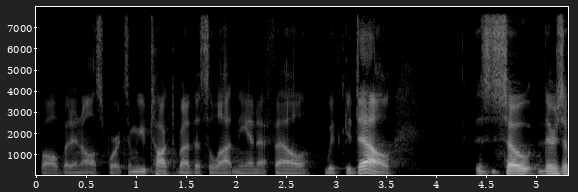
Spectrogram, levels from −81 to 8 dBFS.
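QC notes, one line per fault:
0.05 to 3.63 s, automatic gain rising: the level climbs steadily by about 8 dB over roughly three and a half seconds as the gain control, judging the input too quiet, keeps turning it up. Speech and background noise swell together, which separates this from a speaker simply getting louder. The slow, one-way ramp also sets it apart from compressor pumping, which dips and recovers with each loud syllable.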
